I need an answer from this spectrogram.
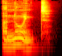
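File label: "anoint", British English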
